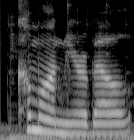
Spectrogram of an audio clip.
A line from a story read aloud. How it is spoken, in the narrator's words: Alira grumbled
